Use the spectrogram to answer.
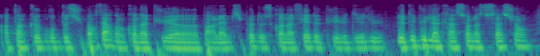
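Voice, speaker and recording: A man's voice: sits low, level tone, racing, vocal fry, a little mellow. A young man with a southwest French accent, speaking for a supporters' association, hesitant and full of fillers and restarts. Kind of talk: casual radio talk.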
